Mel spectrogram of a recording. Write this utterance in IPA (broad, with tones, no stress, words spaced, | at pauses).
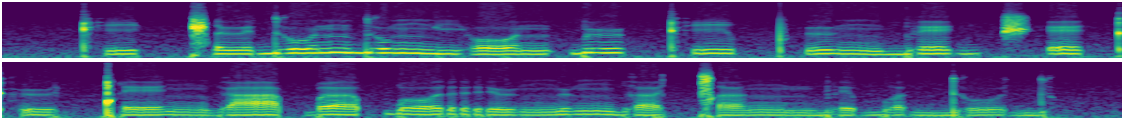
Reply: kʼi˩ ǁɨ˩˧du˧˥ndu˦˨ŋ jo˩˧n ɓʉ˥kʼi˦˨ pʼɨ˦˨ŋ be˥ɡ t͡ʃʼe˥kʼʉ˩ǃe˩˧˩ ŋɡa˩˧˩ɓɐ˧˥ ɓo˧˥rʉ˩ ŋʉ˥ŋɡɐ˩˧˩ǀɐ˩˧˩ŋ mbe˩˧bɐ˦˨ɡdu˩˧˩d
